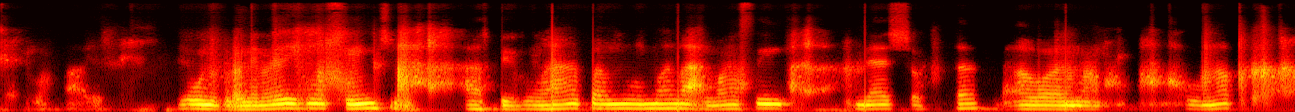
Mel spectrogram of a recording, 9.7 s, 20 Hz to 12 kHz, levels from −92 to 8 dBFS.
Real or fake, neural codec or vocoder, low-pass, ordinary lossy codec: fake; codec, 24 kHz, 0.9 kbps, WavTokenizer, large speech release; 10.8 kHz; Opus, 64 kbps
